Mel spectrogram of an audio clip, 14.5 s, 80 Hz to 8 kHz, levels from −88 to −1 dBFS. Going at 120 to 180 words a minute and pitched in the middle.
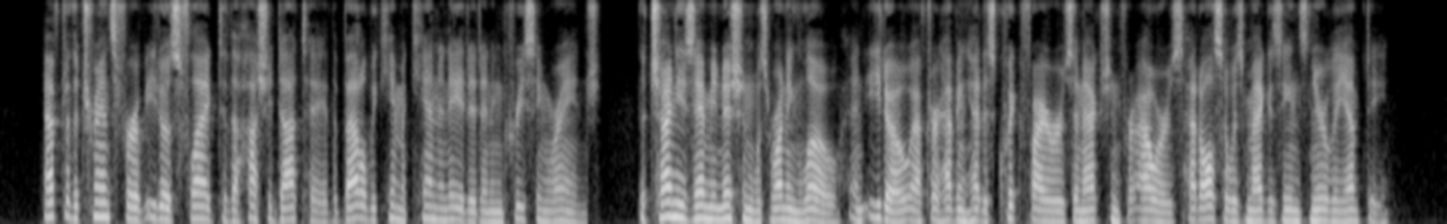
Yes: average, 175 wpm; medium, 145 Hz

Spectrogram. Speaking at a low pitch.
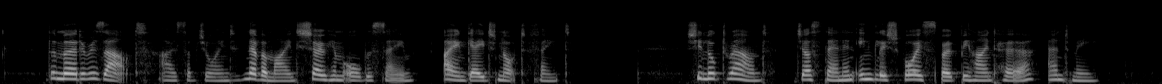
No: high, 195 Hz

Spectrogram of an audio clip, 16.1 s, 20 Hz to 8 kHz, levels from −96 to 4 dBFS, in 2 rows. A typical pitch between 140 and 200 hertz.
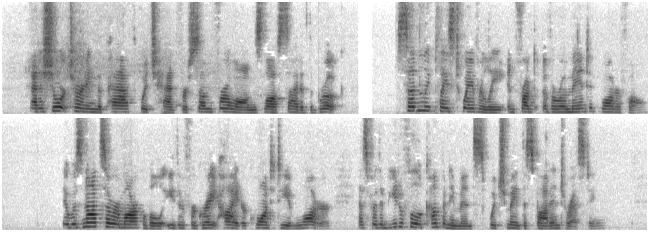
No: high, 210 Hz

